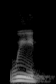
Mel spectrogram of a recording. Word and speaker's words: we'd: But notice in pronunciation is almost silent. We'd, we'd better. You just we'd You just have your tongue up for that d sound.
